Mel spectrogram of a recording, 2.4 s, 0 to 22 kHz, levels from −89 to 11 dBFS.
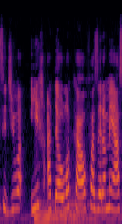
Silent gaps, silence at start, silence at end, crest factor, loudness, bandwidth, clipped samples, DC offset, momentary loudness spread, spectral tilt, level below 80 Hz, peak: none; 0 s; 0 s; 18 dB; -26 LUFS; 15.5 kHz; under 0.1%; under 0.1%; 7 LU; -4.5 dB/octave; -60 dBFS; -8 dBFS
